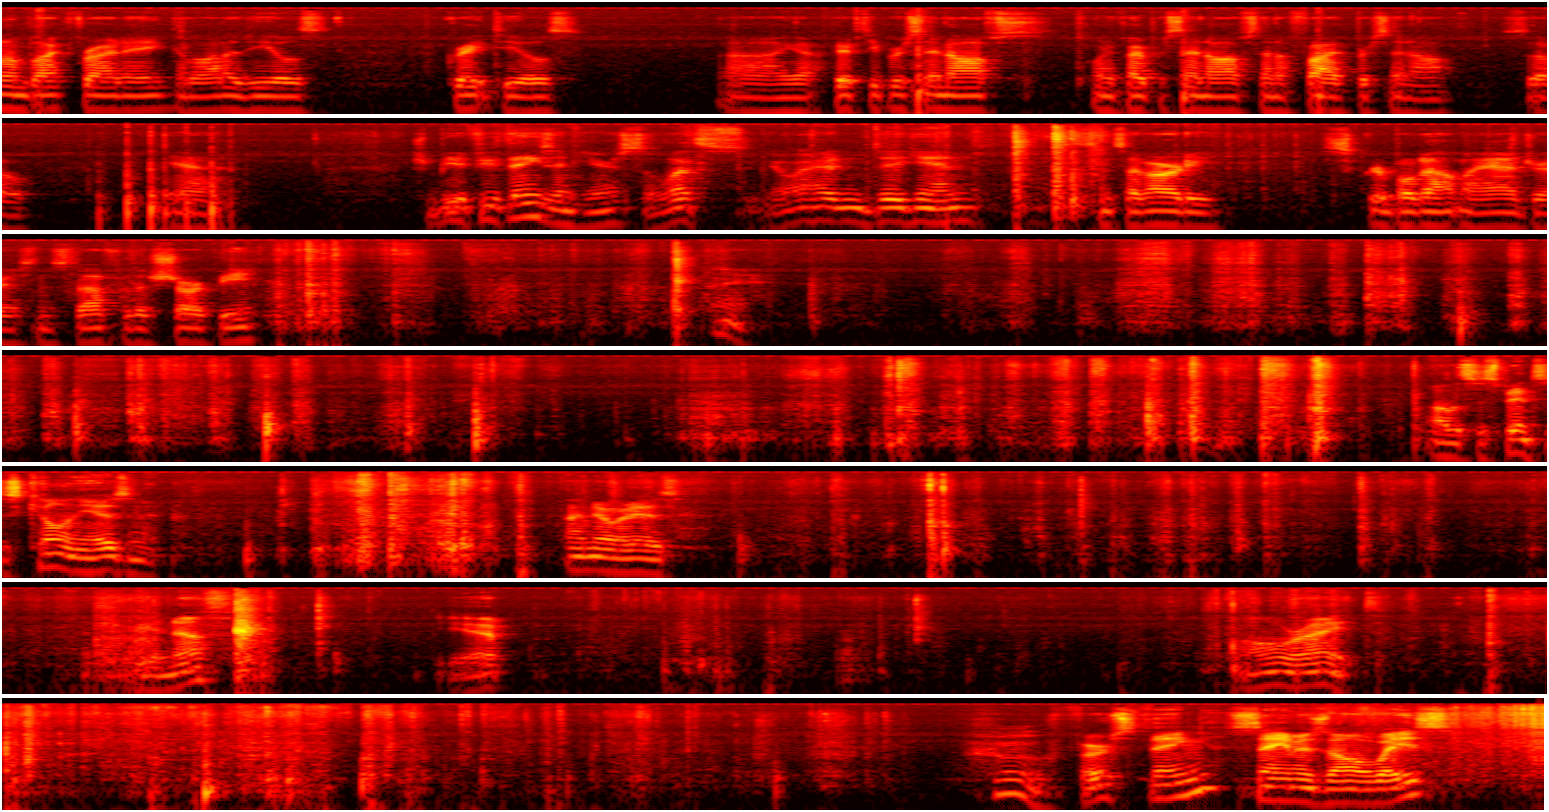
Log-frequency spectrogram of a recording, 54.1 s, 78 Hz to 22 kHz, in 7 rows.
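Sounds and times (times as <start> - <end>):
rustling cardboard: 10.4 - 40.3, 41.4 - 43.2, 44.2 - 51.0, 52.6 - 54.0.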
